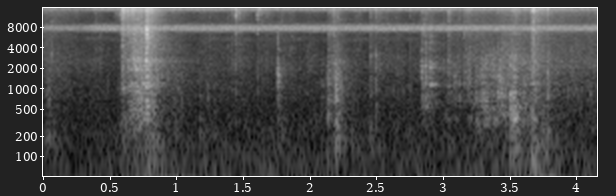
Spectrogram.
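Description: A long pole sickle hacks at an oil palm's fronds.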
